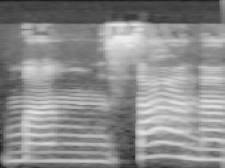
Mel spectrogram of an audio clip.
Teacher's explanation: Por ejemplo, nosotros que vivimos en América y que por tanto ceseamos, vamos a decir manzana, no vamos a decir manzana, ya que esta a en posición entre dos nasales, la vamos a pronunciar manzana, ¿no? Con el aire que sale no solamente por la boca como vocal oral, sino como vocal nasal.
